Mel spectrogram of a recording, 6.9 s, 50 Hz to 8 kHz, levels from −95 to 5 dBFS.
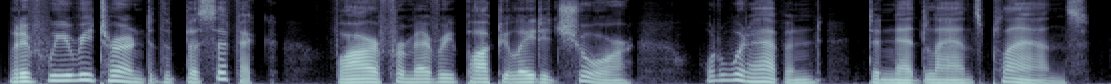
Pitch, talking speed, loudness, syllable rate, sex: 125 Hz, 165 wpm, -22 LUFS, 5.2 syllables/s, male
